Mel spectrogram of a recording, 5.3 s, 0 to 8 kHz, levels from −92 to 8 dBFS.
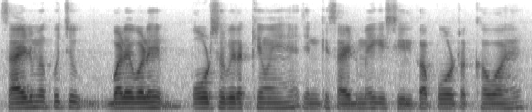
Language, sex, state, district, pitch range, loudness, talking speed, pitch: Hindi, male, Uttar Pradesh, Shamli, 125-135 Hz, -19 LUFS, 225 wpm, 130 Hz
